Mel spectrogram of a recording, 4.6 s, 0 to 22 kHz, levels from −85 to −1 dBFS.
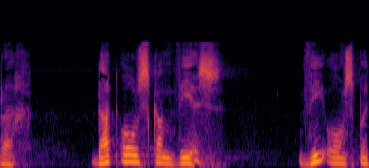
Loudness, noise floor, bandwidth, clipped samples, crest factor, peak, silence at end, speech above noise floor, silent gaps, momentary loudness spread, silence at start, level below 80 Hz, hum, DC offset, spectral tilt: -28 LUFS; -69 dBFS; 7.6 kHz; under 0.1%; 22 dB; -8 dBFS; 0 s; 42 dB; none; 16 LU; 0 s; -62 dBFS; none; under 0.1%; -5.5 dB/octave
